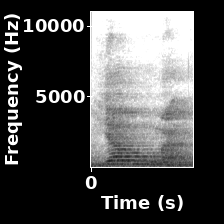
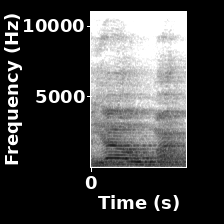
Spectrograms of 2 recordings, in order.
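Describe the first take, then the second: First: The first vowel is kept short. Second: The first vowel is drawn out long. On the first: The speaker calls it right. "perhatikan juga yauma" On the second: The speaker calls it wrong. "diseret bacanya, kurang tepat"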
